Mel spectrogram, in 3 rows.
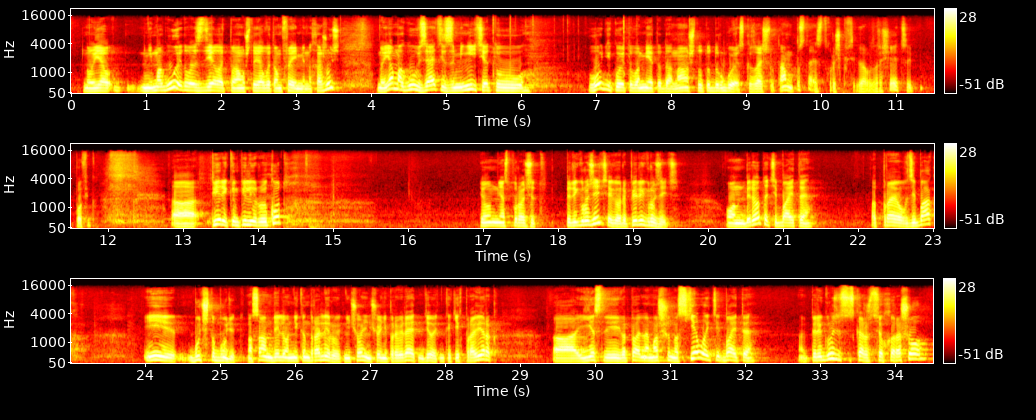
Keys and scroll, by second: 1.7 super+b, 5.6 super+/, 14.3 shift+super+F9.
